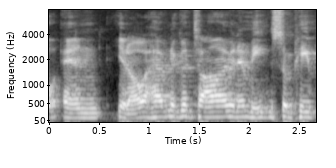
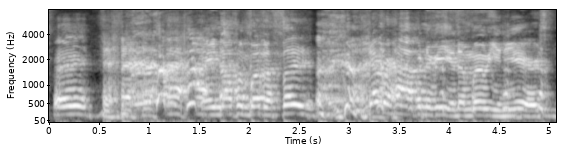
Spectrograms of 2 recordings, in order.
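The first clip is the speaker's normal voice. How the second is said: laughing boast; 8 semitones higher, 3 dB louder than usual. Retold or imitated.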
